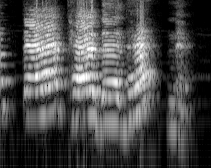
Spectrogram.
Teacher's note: जो हमारी जीभ है वो दांतों को टच करेगी। मतलब दांत हमारे जीभ पे आकर लगेंगे।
